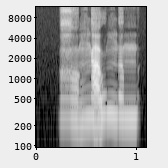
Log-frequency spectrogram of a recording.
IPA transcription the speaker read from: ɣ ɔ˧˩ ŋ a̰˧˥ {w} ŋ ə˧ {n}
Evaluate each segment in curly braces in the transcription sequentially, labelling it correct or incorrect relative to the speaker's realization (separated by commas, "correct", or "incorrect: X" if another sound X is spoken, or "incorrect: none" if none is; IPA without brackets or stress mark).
correct, incorrect: m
